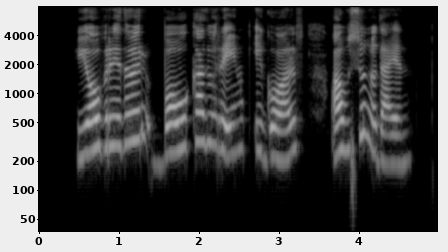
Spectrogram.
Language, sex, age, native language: Icelandic, female, 40-49, Polish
